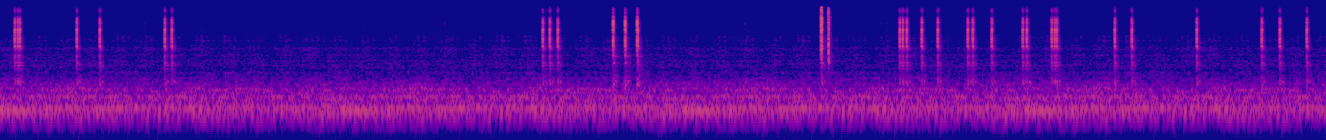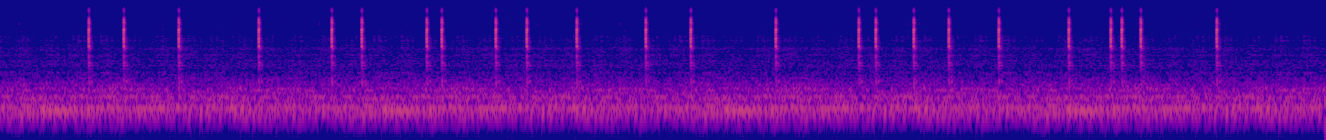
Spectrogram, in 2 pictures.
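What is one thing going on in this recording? Short game menu clicks tick as a list is scrolled through.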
